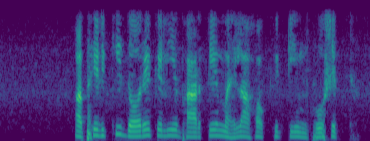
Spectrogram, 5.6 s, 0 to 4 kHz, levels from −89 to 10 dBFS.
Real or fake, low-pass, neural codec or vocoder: real; 3.6 kHz; none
